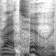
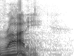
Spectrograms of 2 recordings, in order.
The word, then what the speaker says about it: Raty: I thought I said it's pronounced Ratu. It's not pronounced Roddy. It's spelled R-A-T-Y, but it's Ratu.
